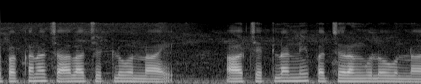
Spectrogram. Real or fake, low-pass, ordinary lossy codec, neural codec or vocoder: real; 7.2 kHz; none; none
